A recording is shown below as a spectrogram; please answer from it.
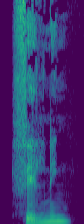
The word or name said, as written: fældning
